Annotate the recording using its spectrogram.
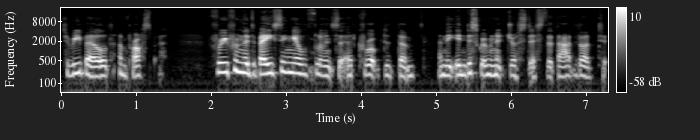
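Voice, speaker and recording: A woman's shaky voice at medium pitch, with fairly even intonation and a moderate pace. The recording is very clean and dry, close-miked with no echo and a silent background. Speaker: author. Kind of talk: reading aloud.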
